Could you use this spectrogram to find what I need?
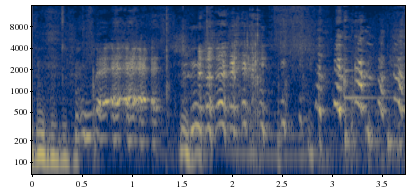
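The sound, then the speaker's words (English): A person bleats like a sheep, drawing out several wavering, nasal "baa" cries one after another, fairly loud, with a bit of chuckling mixed in. “The sheep goes up and tries to eat the energy ball.”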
